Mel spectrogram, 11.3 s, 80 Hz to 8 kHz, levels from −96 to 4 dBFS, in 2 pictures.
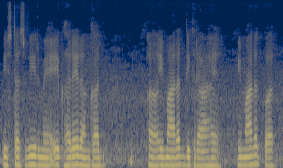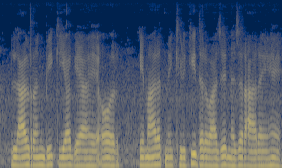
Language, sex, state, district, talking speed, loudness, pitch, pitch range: Hindi, female, Bihar, Saharsa, 155 wpm, -25 LUFS, 135 Hz, 130-140 Hz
